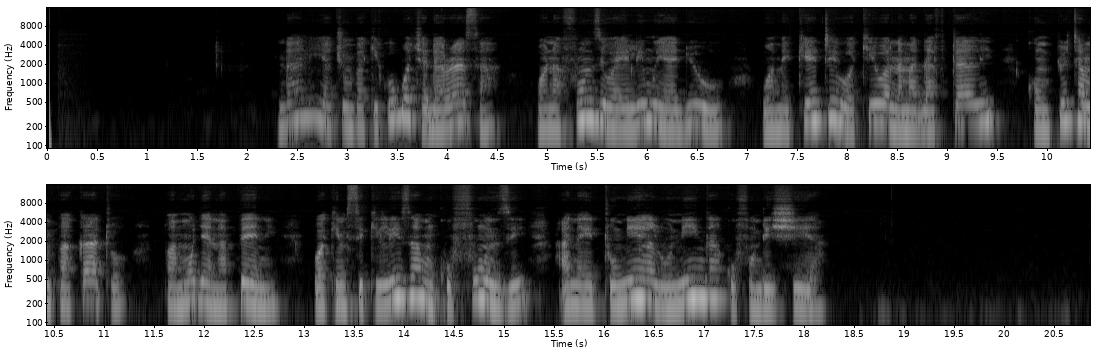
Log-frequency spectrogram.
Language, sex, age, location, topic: Swahili, female, 18-24, Dar es Salaam, education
